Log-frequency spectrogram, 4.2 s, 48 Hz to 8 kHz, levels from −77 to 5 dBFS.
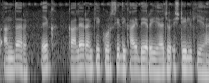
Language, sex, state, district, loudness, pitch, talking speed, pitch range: Hindi, male, Jharkhand, Garhwa, -16 LUFS, 115 Hz, 200 wpm, 105-120 Hz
